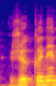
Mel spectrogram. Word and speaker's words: je connais: Je connais ma leçon par cœur. I know my lesson by heart. If I pronounce that one faster, it'll sound different. I'm going to drop the E and combine the J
